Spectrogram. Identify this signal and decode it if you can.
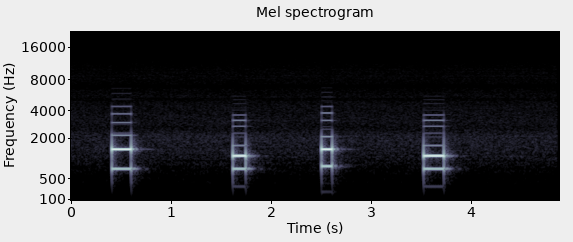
DTMF, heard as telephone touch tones, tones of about 160 ms. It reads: 6 4 9 4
